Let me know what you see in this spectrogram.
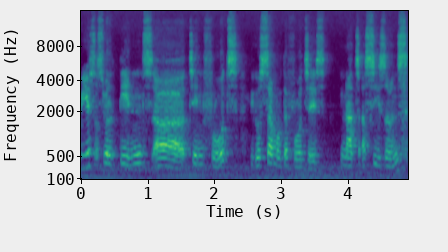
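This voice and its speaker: A woman speaks fairly slowly while music plays underneath. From Philippines, Visayas. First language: Visayan. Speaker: radio interview guest. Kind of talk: radio interview. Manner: halting.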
